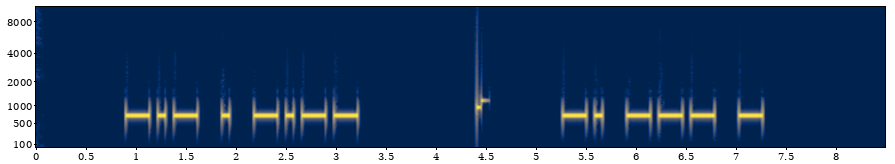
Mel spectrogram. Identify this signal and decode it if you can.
Morse code, heard as a keyed tone, about 15 wpm, 700 Hz. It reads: KEY NOT
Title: Sentences from Top 600 Words - New Word Drill - 15wpm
